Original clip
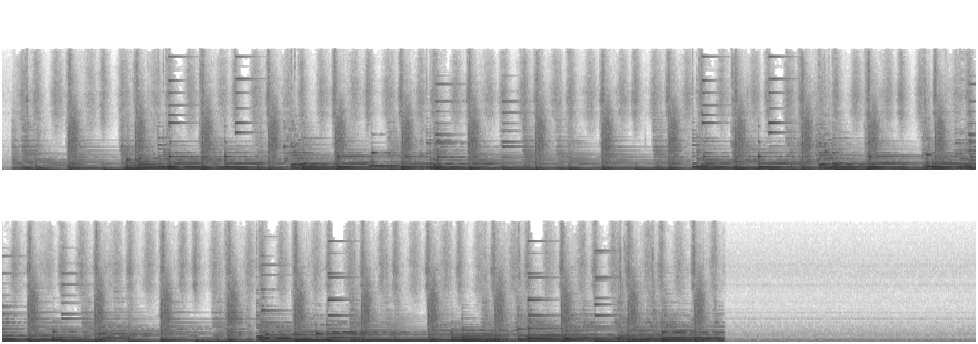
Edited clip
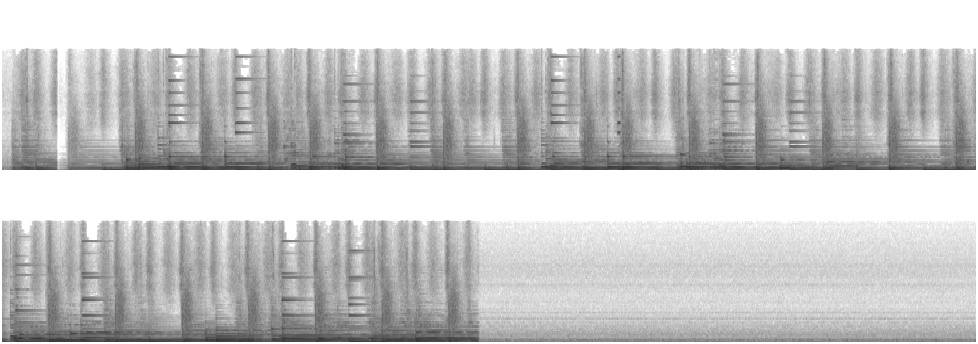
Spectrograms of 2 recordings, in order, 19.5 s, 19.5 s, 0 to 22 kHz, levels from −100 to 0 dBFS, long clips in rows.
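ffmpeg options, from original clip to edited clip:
ffmpeg -i in.wav -filter_complex "[0:a]asplit=5[link_01][link_02][link_03][link_04][link_05];[link_01]atrim=end=0.55,asetpts=PTS-STARTPTS,afade=type=out:start_time=0.546:duration=0.004:curve=hsin[link_06];[link_02]atrim=start=0.55:end=2.942,asetpts=PTS-STARTPTS,afade=type=in:duration=0.59[link_07];[link_03]atrim=start=3.858:end=5.592[link_08];[link_04]atrim=start=6.178:end=7.692[link_09];[link_05]atrim=start=8.638[link_10];[link_06][link_07]concat=n=2:v=0:a=1[link_11];[link_11][link_08]acrossfade=duration=0.004:curve1=hsin:curve2=hsin[link_12];[link_12][link_09]acrossfade=duration=0.004:curve1=hsin:curve2=hsin[link_13];[link_13][link_10]acrossfade=duration=0.004:curve1=hsin:curve2=hsin" out.wav

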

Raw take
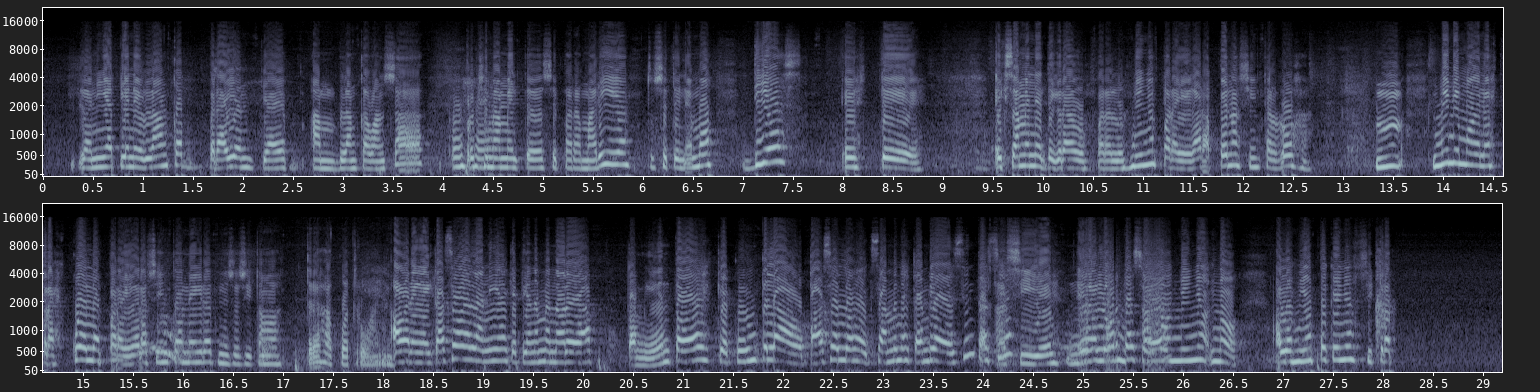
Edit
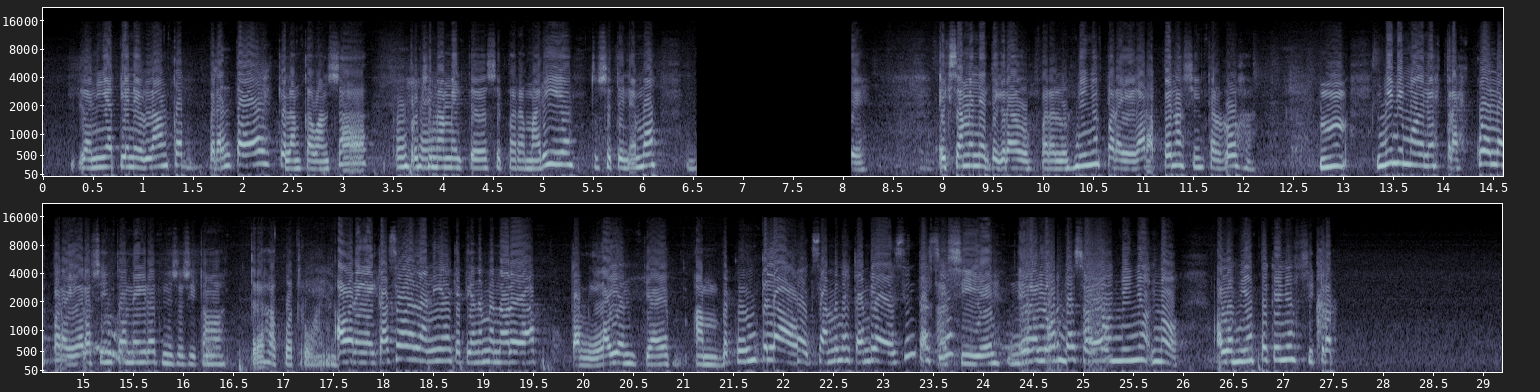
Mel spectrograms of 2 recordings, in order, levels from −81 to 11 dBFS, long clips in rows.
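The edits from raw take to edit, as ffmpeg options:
ffmpeg -i in.wav -filter_complex "[0:a]asplit=8[link_01][link_02][link_03][link_04][link_05][link_06][link_07][link_08];[link_01]atrim=end=1.772[link_09];[link_02]atrim=start=20.758:end=21.412[link_10];[link_03]atrim=start=2.978:end=7.09,asetpts=PTS-STARTPTS,afade=type=out:start_time=4.108:duration=0.004:curve=hsin[link_11];[link_04]atrim=start=7.09:end=8.64,asetpts=PTS-STARTPTS,volume=0[link_12];[link_05]atrim=start=8.64:end=20.762,asetpts=PTS-STARTPTS,afade=type=in:duration=0.004:curve=hsin[link_13];[link_06]atrim=start=1.768:end=2.982[link_14];[link_07]atrim=start=21.408:end=22.142[link_15];[link_08]atrim=start=22.728[link_16];[link_09][link_10]acrossfade=duration=0.004:curve1=hsin:curve2=hsin[link_17];[link_11][link_12][link_13]concat=n=3:v=0:a=1[link_18];[link_17][link_18]acrossfade=duration=0.004:curve1=hsin:curve2=hsin[link_19];[link_19][link_14]acrossfade=duration=0.004:curve1=hsin:curve2=hsin[link_20];[link_20][link_15]acrossfade=duration=0.004:curve1=hsin:curve2=hsin[link_21];[link_21][link_16]acrossfade=duration=0.004:curve1=hsin:curve2=hsin" out.wav

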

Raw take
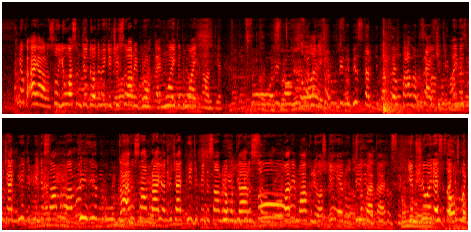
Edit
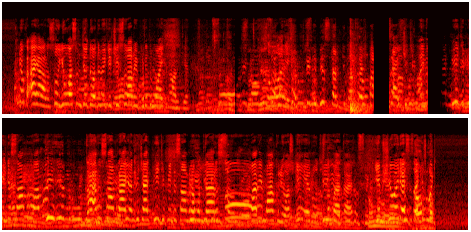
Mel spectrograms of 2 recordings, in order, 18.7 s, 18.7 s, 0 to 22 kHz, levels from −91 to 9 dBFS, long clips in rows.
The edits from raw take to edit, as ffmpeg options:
ffmpeg -i in.wav -filter_complex "[0:a]asplit=6[link_01][link_02][link_03][link_04][link_05][link_06];[link_01]atrim=end=2.842[link_07];[link_02]atrim=start=3.498:end=5.32,asetpts=PTS-STARTPTS,afade=type=out:start_time=1.818:duration=0.004:curve=hsin[link_08];[link_03]atrim=start=5.32:end=8.09,asetpts=PTS-STARTPTS,afade=type=in:duration=0.48,afade=type=out:start_time=2.766:duration=0.004:curve=hsin[link_09];[link_04]atrim=start=8.09:end=8.4,asetpts=PTS-STARTPTS,volume=0[link_10];[link_05]atrim=start=8.4:end=9.17,asetpts=PTS-STARTPTS,afade=type=in:duration=0.004:curve=hsin,afade=type=out:start_time=0.766:duration=0.004:curve=hsin[link_11];[link_06]atrim=start=9.17,asetpts=PTS-STARTPTS,afade=type=in:duration=0.51:curve=exp[link_12];[link_08][link_09][link_10][link_11][link_12]concat=n=5:v=0:a=1[link_13];[link_07][link_13]acrossfade=duration=0.004:curve1=hsin:curve2=hsin" out.wav

